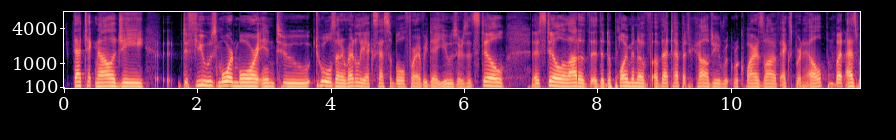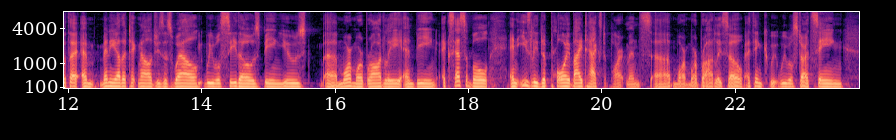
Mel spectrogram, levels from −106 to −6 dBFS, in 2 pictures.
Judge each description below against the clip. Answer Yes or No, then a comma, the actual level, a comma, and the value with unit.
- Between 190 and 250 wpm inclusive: Yes, average, 200 wpm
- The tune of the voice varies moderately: No, narrow, 2.2 semitones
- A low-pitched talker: Yes, low, 125 Hz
